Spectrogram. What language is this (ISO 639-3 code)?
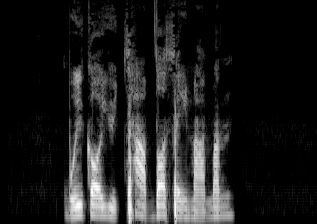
yue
